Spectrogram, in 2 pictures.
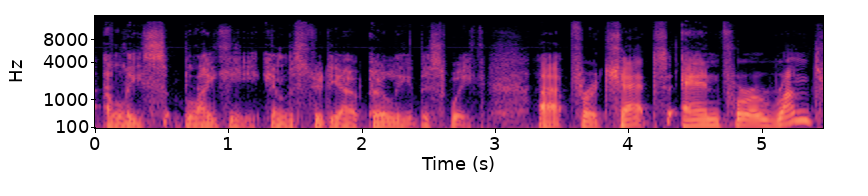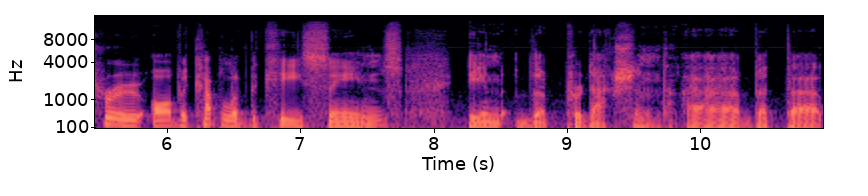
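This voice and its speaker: A middle-aged Australian man presenting and interviewing in a conversational radio style, with hesitant, halting phrasing. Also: sits low, darkish tone, no room sound. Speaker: radio host interviewing guests. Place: radio studio.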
